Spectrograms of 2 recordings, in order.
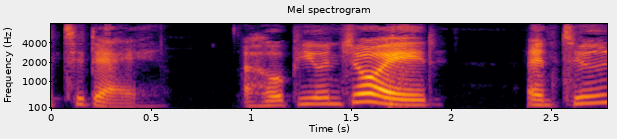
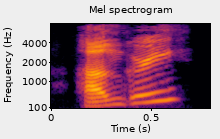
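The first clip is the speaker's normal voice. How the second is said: "Hungry" ending higher than it starts; rising one-word question; 3 semitones higher than usual. Shown as a demonstration. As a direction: turn "Hungry" into a question by sliding the pitch up. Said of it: "make the end of the word higher pitched than the start".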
